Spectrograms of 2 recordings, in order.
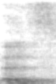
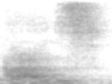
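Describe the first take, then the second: First: The word is said in a weak, reduced form. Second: The word is said in its full form.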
